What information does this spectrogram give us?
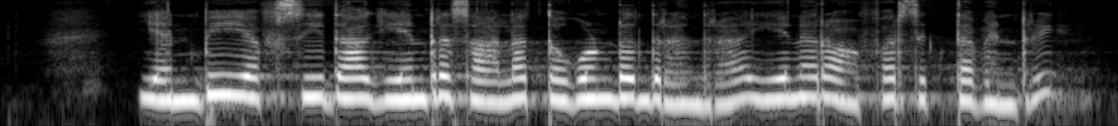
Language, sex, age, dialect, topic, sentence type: Kannada, female, 18-24, Northeastern, banking, question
